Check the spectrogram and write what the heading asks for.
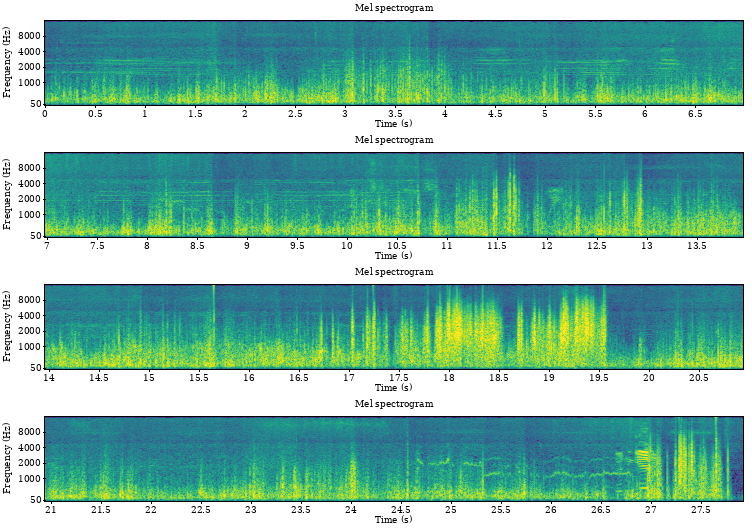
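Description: Strong wind buffeting the microphone: a rough, ever-fluctuating rumble, with a brighter, louder rush about two-thirds of the way through.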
